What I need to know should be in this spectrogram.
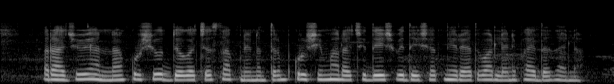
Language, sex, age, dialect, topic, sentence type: Marathi, female, 25-30, Standard Marathi, agriculture, statement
